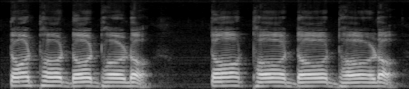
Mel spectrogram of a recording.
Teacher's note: ड ढ ड तो देखिए जीभ धीरे-धीरे क्या हो रही है ट जब बोल रहे हैं तो धीरे से आगे आ रही है कहां पे मोटे मसूड़े पे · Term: ट वर्ग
